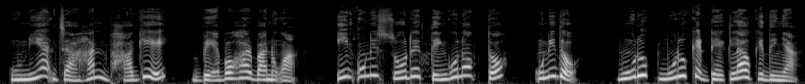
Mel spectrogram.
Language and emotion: Santali, disgusted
